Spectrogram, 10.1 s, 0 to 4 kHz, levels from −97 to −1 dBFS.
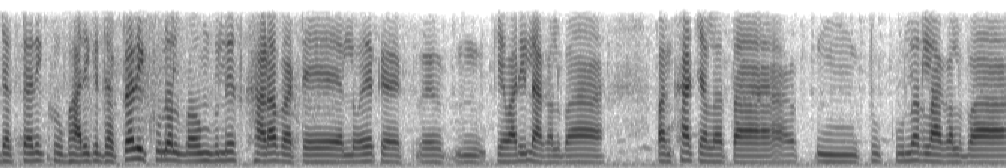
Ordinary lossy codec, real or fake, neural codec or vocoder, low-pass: AAC, 32 kbps; real; none; 3.6 kHz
